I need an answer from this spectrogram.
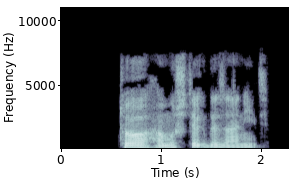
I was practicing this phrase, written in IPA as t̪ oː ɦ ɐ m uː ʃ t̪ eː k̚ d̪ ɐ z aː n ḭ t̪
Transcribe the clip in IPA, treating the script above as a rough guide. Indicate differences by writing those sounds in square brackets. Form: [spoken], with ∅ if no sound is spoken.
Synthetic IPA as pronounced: [t̪ʰ] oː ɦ ɐ m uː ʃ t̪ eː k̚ d̪ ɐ z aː n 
